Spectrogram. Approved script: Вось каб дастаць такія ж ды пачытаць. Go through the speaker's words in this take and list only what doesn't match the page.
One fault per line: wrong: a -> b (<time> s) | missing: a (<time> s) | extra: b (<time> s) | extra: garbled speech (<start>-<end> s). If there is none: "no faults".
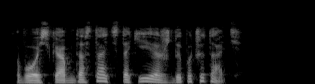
no faults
